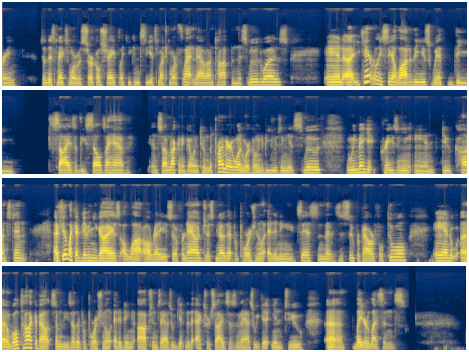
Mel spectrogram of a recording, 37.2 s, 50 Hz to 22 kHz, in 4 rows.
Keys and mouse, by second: 0.1 x, 4.4 Escape, 6.0 click, 7.2-21.6 drag.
